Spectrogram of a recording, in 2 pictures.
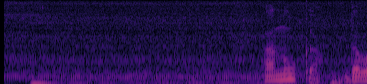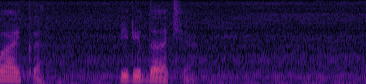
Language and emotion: Russian, sad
